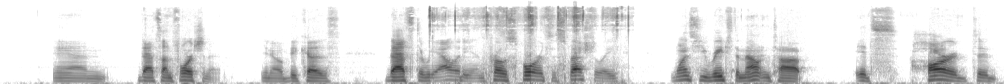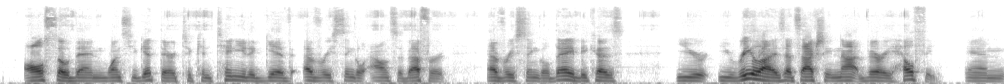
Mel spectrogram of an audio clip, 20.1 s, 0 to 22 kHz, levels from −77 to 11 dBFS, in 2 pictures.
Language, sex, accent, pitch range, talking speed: English, male, American, 105-120 Hz, 145 wpm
